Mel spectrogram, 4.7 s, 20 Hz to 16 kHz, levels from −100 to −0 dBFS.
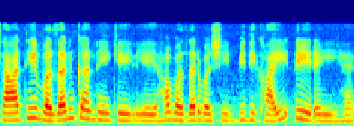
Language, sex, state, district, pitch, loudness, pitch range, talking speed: Hindi, female, Chhattisgarh, Raipur, 200 Hz, -20 LUFS, 190-215 Hz, 175 wpm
